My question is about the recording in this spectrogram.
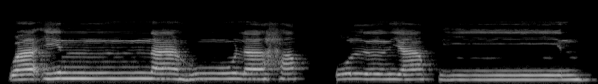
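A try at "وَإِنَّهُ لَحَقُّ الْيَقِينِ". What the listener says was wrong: Iya, qafnya ada tasydidnya. Wa innahu lahaqqul yaqin.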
